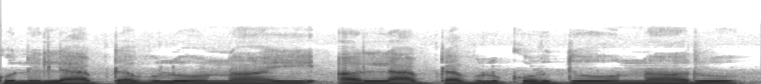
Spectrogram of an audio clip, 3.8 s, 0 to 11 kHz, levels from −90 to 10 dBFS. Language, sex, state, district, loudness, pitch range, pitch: Telugu, male, Telangana, Mahabubabad, -13 LUFS, 145-150 Hz, 145 Hz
